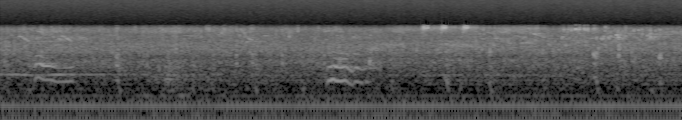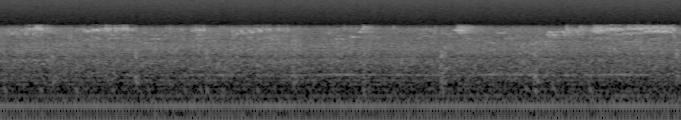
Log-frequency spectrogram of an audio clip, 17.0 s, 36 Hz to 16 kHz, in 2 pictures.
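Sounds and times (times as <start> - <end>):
faint small bird chirps: 0.0 - 17.0
owl low call: 0.0 - 17.0
steady low background hum: 0.0 - 17.0.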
